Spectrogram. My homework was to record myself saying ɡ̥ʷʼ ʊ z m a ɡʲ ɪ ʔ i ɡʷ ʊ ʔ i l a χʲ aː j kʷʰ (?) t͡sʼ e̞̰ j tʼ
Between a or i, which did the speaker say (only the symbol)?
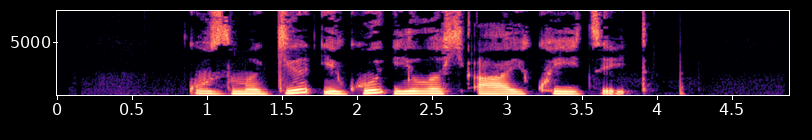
i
